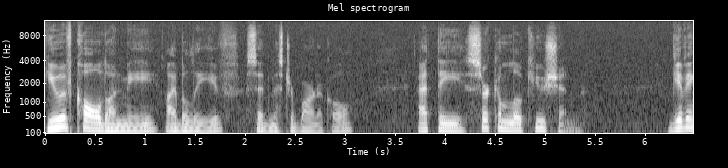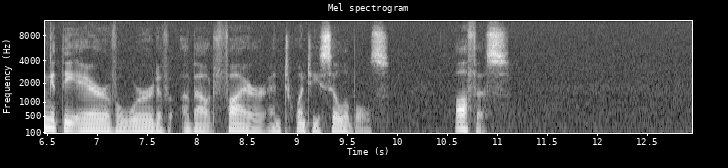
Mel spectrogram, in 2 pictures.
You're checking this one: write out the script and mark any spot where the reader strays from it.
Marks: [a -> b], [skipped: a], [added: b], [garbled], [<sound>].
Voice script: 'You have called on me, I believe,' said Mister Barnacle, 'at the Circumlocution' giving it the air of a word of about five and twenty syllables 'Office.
'You have called on me, I believe,' said Mister Barnacle, 'at the Circumlocution' giving it the air of a word of about [five -> fire] and twenty syllables 'Office.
